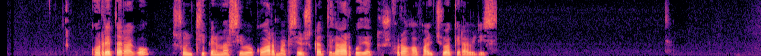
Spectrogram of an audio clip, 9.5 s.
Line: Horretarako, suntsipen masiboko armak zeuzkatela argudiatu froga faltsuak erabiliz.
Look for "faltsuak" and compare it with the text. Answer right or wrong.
right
